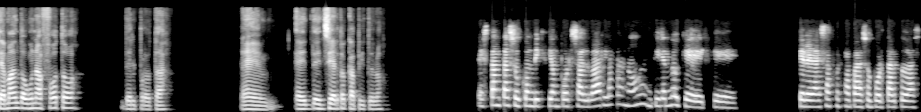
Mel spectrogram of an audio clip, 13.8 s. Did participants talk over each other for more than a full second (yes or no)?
no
